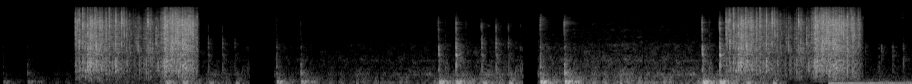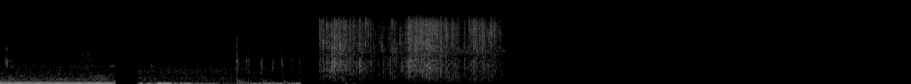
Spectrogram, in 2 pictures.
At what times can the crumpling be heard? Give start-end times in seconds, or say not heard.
0.8-2.0, 7.2-8.7, 12.3-14.2.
